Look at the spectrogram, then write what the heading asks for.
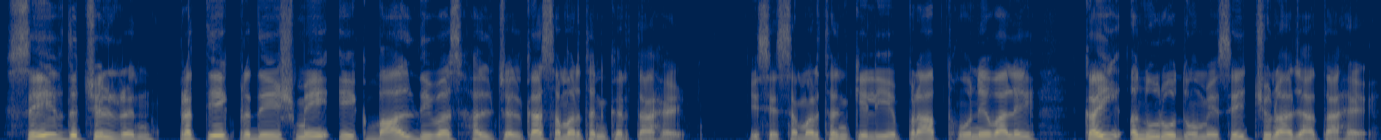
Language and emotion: Hindi, neutral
